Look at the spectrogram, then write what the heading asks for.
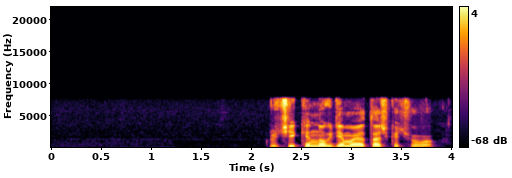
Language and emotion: Russian, neutral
